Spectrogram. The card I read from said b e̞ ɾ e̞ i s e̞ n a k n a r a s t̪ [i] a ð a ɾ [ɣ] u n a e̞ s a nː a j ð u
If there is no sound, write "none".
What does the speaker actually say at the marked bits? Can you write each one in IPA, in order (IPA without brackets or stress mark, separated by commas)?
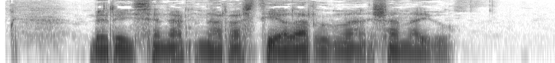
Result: i, ð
